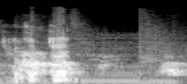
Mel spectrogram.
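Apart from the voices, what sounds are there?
dog barking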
